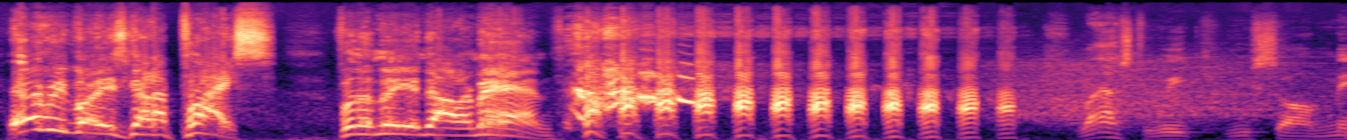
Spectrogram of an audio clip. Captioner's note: laugh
